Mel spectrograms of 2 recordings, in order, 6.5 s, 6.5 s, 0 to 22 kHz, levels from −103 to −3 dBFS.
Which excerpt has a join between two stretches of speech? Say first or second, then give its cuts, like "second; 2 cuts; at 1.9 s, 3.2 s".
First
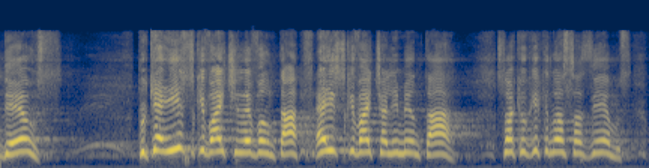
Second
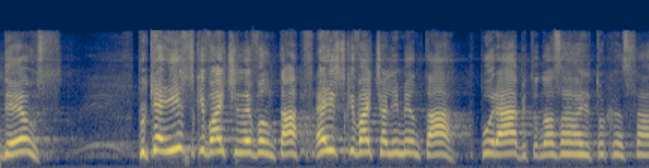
second; 1 cut; at 4.7 s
